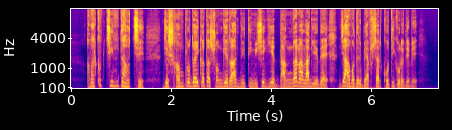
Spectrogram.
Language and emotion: Bengali, fearful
